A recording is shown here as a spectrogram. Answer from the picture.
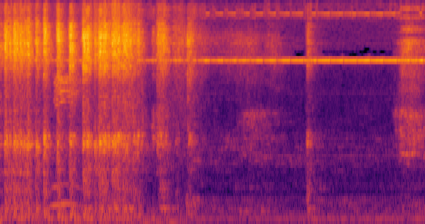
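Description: Breathy, muffled laughter picked up through webcam and headset microphones, in bursts during the first half and quieter after. A faint steady high electronic whine and a low hum run underneath.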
